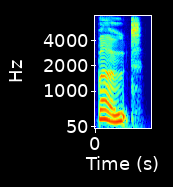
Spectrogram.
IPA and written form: bəʊt (boat)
